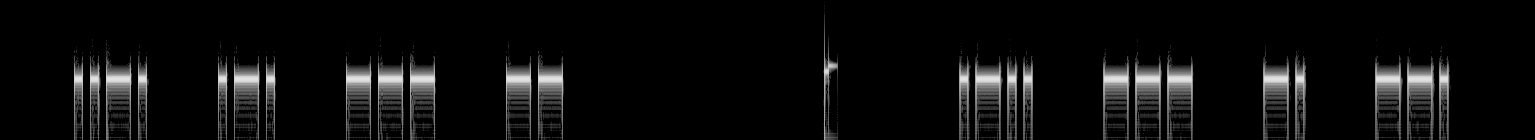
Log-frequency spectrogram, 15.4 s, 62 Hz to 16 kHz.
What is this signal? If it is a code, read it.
Morse code, heard as a keyed tone, about 15 wpm, spaced as for 8 wpm, 700 Hz. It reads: FROM LONG
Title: 3x Character Spacing - Top 200 Words - 15wpm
